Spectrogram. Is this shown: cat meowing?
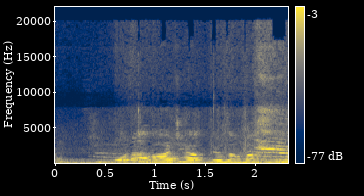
yes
